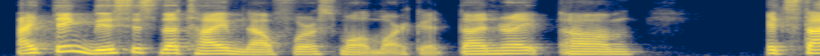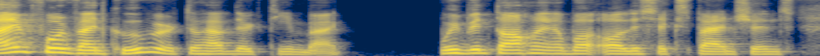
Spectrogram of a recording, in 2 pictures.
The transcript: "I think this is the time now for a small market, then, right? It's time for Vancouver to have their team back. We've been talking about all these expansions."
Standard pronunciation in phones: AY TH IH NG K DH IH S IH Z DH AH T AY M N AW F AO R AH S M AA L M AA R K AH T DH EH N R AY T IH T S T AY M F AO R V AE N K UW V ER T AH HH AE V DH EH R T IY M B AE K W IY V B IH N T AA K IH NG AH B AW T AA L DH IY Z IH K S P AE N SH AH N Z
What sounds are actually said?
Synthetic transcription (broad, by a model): AY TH IH NG K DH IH S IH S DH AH T AY M N AW F AO R AH S M AA L M AA R K AH T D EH N R AY T IH T S T AY M F AO R V AE N K UW V ER T AH HH AE V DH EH R T IY M B AE K W IY V B IH N T AA K IH NG AH B AW T AA L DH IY S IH K S P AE N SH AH N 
